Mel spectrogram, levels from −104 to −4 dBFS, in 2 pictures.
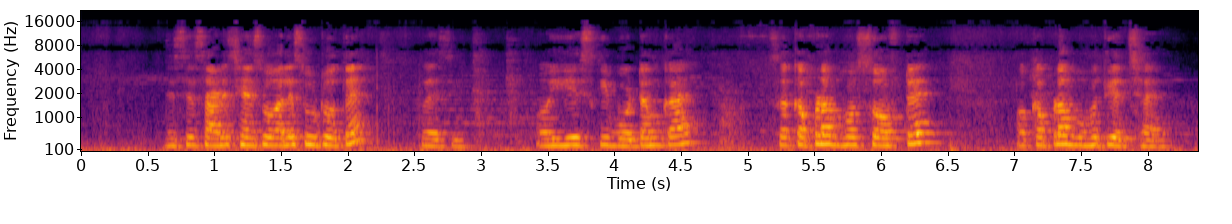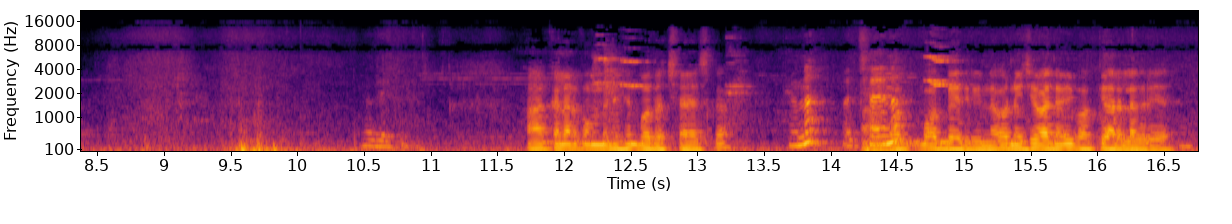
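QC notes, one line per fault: No faults found. Nothing in the audio needs a QC note.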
